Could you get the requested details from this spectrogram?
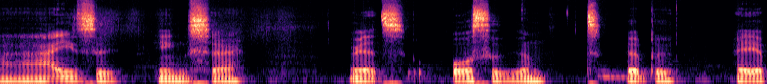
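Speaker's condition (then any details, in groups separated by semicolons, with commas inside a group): Stutter; childhood stutter, therapy grades 1-4, smooth speech at Box Hill Clinic 2 years from 14-15; repeated sounds, prolonged sounds, blocks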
